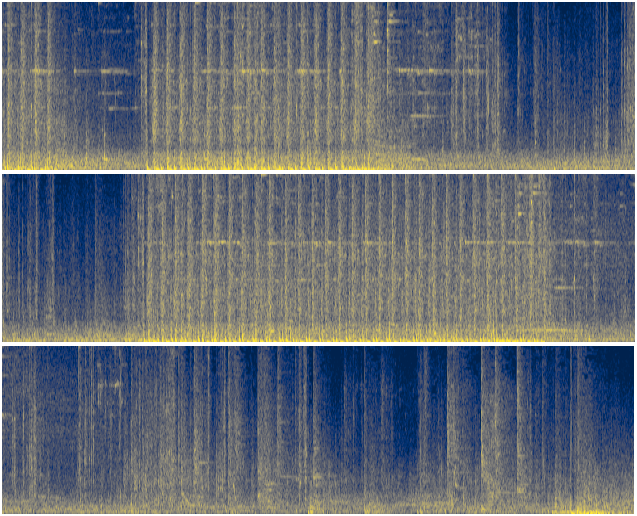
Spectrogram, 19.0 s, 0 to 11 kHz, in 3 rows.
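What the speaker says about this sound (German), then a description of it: "Ein Maschinengewehr!" Machine guns rattle in Battlefield 1 conquest gameplay, with long, dense bursts of rapid automatic fire that cut in and out, loud and close, and brief pauses between the volleys.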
